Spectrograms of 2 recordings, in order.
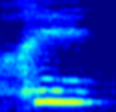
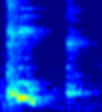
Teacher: H, as in khi, when. You should note that it is a fricative sound, not an explosive plus aspiration as in English, k.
